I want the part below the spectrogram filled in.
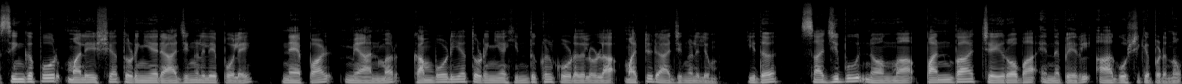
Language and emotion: Malayalam, neutral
